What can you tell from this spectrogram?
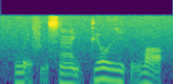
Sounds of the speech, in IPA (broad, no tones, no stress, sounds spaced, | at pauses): w ḛ f ḭ s æ̃ ɾʲ ṵ kʲ o ɣ i ʔ ṵ β ɒ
